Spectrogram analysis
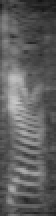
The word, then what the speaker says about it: Tierra: it's a tiara but it's pronounced like you roll your r so it's like tierra hey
